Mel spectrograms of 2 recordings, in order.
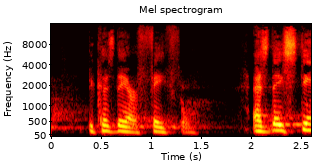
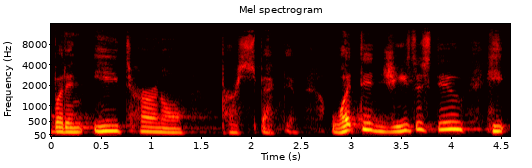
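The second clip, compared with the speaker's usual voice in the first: whisper; 2 semitones lower, 7 dB quieter than usual. Real, not acted. Pastor drops to a whisper.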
